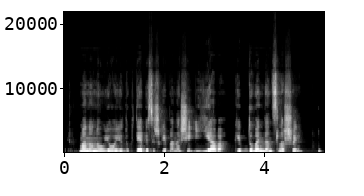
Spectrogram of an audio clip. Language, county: Lithuanian, Panevėžys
